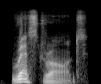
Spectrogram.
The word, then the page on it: restaurant: British English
